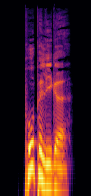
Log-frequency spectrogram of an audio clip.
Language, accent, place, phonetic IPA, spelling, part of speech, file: German, Germany, Berlin, [ˈpoːpəlɪɡə], popelige, adjective, De-popelige.ogg
- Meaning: inflection of popelig: 1. strong/mixed nominative/accusative feminine singular 2. strong nominative/accusative plural 3. weak nominative all-gender singular 4. weak accusative feminine/neuter singular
